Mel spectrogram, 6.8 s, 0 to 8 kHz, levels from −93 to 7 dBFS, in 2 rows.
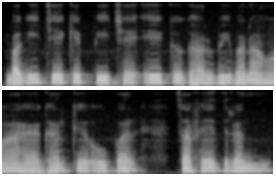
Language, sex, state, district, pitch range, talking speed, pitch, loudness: Hindi, male, Uttarakhand, Tehri Garhwal, 115-130 Hz, 130 wpm, 120 Hz, -18 LUFS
